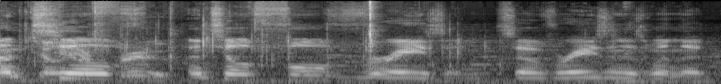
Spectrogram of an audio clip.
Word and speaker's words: veraison: until full veraison.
